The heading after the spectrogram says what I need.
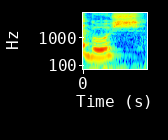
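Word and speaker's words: gauche: gox à esquerda aqui repara na pronúncia da palavra gos que a gente vai falar u com o som de o Então a gente vai falar go depois a drat que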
